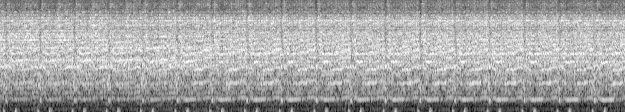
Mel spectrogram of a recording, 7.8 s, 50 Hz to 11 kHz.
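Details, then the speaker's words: Cold 1989 Craftsman mower engine on choke, cranked with a jump pack: a steady fast cranking chug that never fires because the fuel shutoff valve was closed, starving it of fuel. "ah look at that right there knew something wasn't right fuel shut off was on or was off"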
